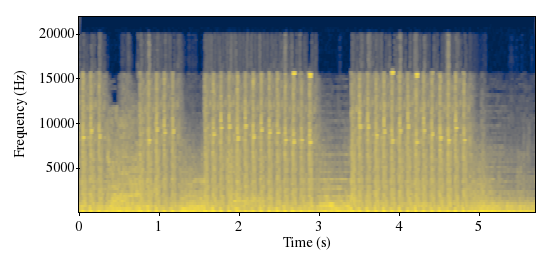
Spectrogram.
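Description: Rapid automatic gunfire in the video game Uncharted: Drake's Fortune rattles on without pause, loud bursts running together at a steady fast rhythm.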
